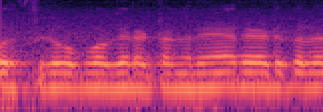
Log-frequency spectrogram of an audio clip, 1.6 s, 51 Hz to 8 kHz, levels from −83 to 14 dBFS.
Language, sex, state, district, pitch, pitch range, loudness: Hindi, male, Uttar Pradesh, Shamli, 155 Hz, 150-155 Hz, -14 LUFS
